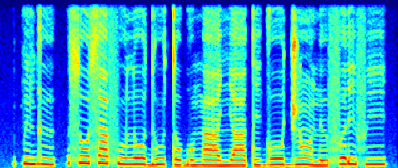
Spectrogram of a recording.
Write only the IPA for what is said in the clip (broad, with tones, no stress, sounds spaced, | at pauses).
p ĩ˧ ɡ ɨ˨ | s o˦ s a˦ f u˨ l o˦˨ d u˦˨ t o˨ ɡʷ ɨ˨ ŋ aː˨ ɲ aː˨ t i˨ ɡ oː˧ d͡ʒ ɔ̃˦˨ n ɨ˨ f ə˦ ɾ i˨ f i˦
